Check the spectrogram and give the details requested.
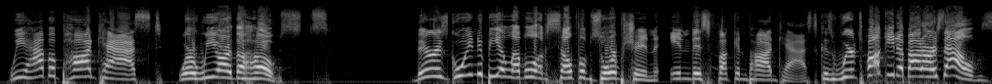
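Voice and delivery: pitch shooting up, very loud. Making a point to a co-host about the podcast: loud. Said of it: "you got really loud there".

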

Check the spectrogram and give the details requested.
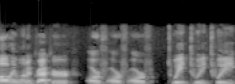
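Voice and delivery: mock, very high, loud, bird-noise yelling. Quoting Ed from the first episode covered on the podcast: retelling Ed's yell. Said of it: "he yells".

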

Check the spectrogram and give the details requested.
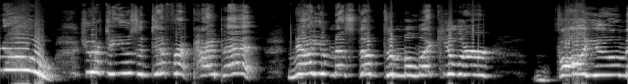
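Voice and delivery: very high, shrill, frantic freak-out. Retelling how he reacted to her using the same pipette, imitating someone freaking out. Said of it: "freaking out that I just messed up".

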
